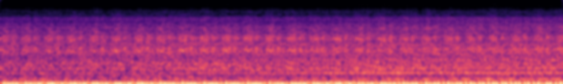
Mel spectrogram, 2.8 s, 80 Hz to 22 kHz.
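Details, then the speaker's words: Freshly rebuilt stock-block Ford 302 HO V8, first fire-up, cold, oil pressure around 60: steady even idle with fast light ticking over low rumble and brief smoke expected; normal idle after rebuild. "Now you're going to hear some ticks and you're going to see some smoke for a minute. Check my timing now. Sounds real good, Paul."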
